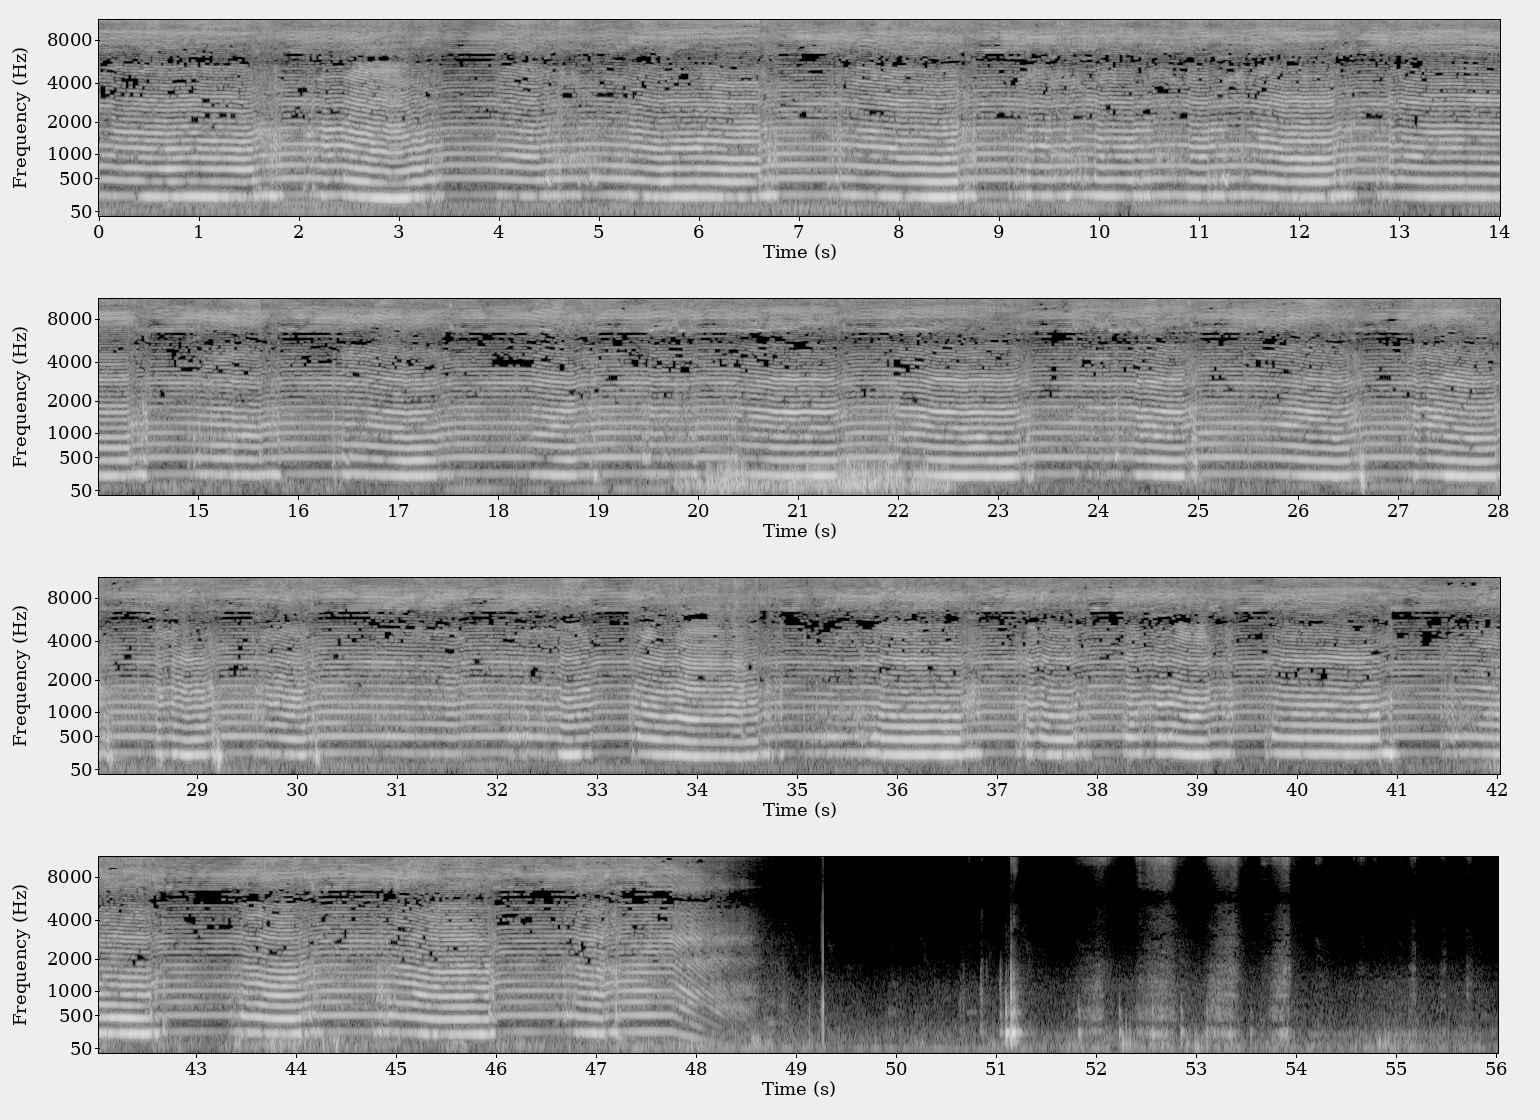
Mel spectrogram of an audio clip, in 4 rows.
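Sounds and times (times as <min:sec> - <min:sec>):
oscillating multi-tool buzzing: 0:00.0 - 0:48.8
low scraping rumble: 0:19.8 - 0:22.7.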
